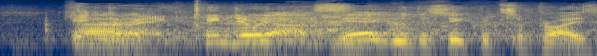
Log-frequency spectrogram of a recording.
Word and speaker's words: Kinder: extra point for that actually rhymes with tinder egg kinder yeah with the secret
